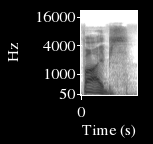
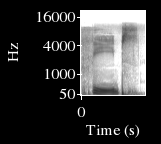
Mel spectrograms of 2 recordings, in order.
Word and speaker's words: Phibes: film The Abominable Dr fibes and it is pronounced Vibes yeah what did you think it was fee is the place feebs feebies fees phobus fibes anyway brilliant film there's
